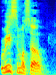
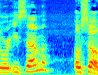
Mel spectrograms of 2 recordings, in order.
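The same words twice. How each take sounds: First: The words run together like one word. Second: A small pause separates the two words.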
